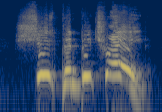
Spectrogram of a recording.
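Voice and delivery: high, slow mocking echo of her words. Ridiculing her claim, mocking and high. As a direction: sneer it back high and slow.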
